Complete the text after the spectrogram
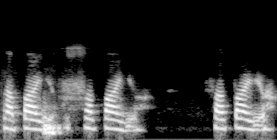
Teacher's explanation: Los interdentales, donde el ápice de la lengua se introduce entre los incisivos superiores e inferiores. Y a la vez cerramos un poquito los dientes para producir este sonido.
